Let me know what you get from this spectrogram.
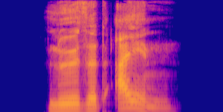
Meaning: second-person plural subjunctive I of einlösen
- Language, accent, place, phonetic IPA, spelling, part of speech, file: German, Germany, Berlin, [ˌløːzət ˈaɪ̯n], löset ein, verb, De-löset ein.ogg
